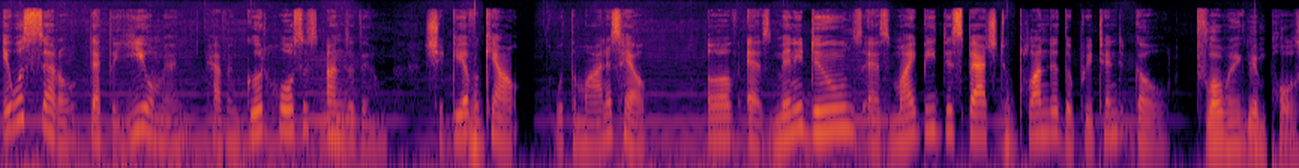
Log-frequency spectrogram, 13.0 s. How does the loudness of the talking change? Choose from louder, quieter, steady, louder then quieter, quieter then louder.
steady.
